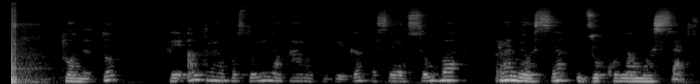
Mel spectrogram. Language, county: Lithuanian, Vilnius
